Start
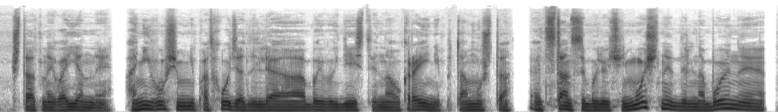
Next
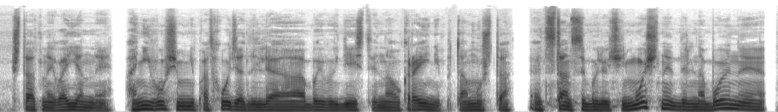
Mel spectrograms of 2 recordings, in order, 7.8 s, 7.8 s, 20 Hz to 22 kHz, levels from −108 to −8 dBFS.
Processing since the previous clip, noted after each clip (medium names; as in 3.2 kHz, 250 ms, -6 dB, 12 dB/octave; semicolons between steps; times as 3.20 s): peaking EQ 1.3 kHz -11 dB 0.32 oct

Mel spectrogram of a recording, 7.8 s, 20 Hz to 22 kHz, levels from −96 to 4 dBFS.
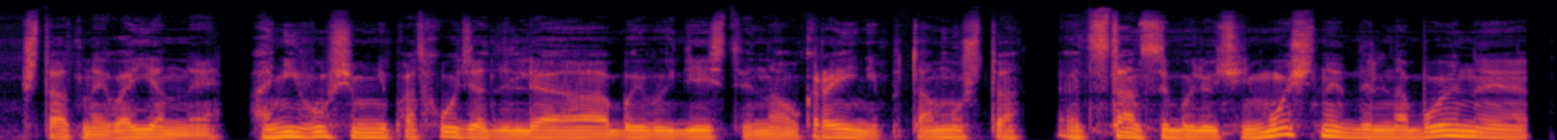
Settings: comb 6.7 ms, depth 33%; trim -2 dB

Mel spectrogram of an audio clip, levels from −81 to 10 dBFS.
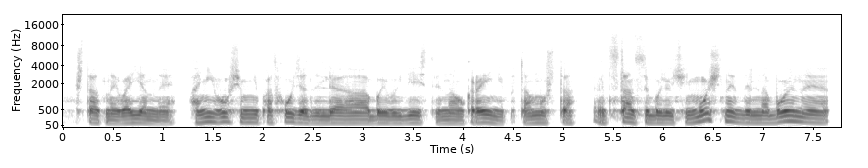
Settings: two resonant band-passes 640 Hz, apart 0.84 oct; trim +8 dB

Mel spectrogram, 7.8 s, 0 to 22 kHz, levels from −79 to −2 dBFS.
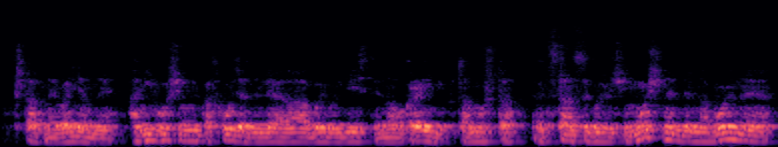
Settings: reverberation RT60 0.40 s, pre-delay 5 ms, DRR -7 dB; trim -6 dB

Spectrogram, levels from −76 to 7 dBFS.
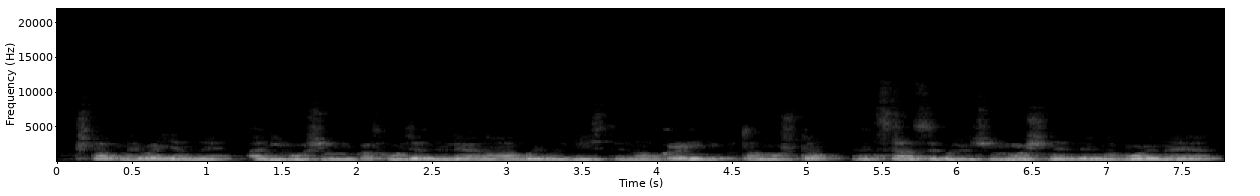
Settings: Shepard-style phaser falling 0.45 Hz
